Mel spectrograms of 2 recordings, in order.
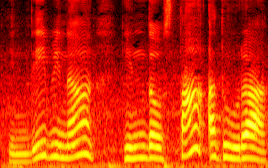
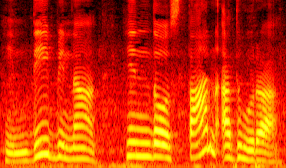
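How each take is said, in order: Both takes have the same delivery.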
